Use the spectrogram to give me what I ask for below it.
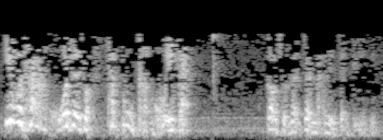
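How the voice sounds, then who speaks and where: An older woman preaching a sermon in an animated, emphatic way, often chuckling. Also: a little high, moderate pace. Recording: dull lo-fi recording with background noise.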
